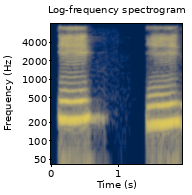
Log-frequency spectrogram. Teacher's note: you can feel it in the front of your mouth and almost closed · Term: front closed vowel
